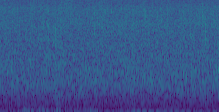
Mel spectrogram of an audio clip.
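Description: Rain falls steadily in Minecraft, a faint, even hiss with no other sounds over it.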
